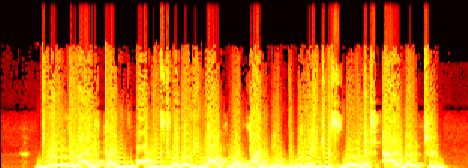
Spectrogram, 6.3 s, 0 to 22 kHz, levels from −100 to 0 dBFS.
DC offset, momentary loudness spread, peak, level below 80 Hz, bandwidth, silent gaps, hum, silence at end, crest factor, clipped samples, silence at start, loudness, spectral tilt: under 0.1%; 3 LU; 0 dBFS; -42 dBFS; over 20 kHz; none; none; 0.25 s; 6 dB; 0.5%; 0.3 s; -5 LUFS; -3 dB/octave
